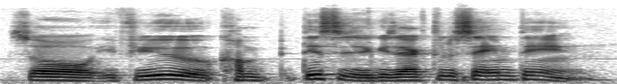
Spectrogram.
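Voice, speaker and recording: Sounding out each syllable separately, a man teaches a language with a medium-pitched, somewhat mellow voice. The delivery is hesitant and full of fillers and restarts.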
